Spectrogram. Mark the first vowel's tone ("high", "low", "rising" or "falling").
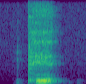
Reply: high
